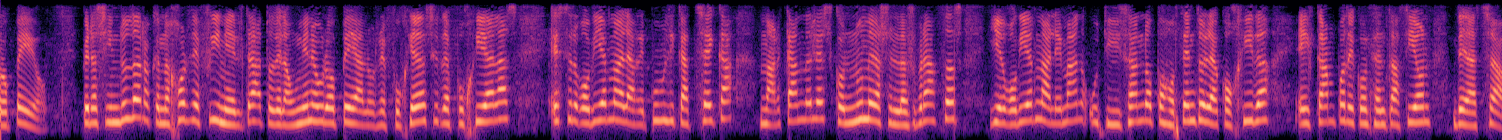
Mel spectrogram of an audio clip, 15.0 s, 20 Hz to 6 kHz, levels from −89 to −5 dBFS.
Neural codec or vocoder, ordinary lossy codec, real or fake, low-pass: codec, 24 kHz, 0.9 kbps, WavTokenizer, medium speech release version 2; none; fake; 5.4 kHz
